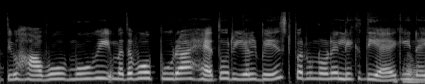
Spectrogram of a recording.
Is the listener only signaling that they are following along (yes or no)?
yes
